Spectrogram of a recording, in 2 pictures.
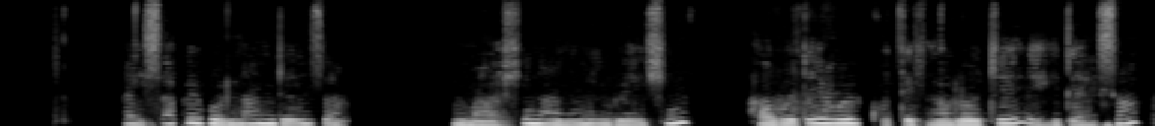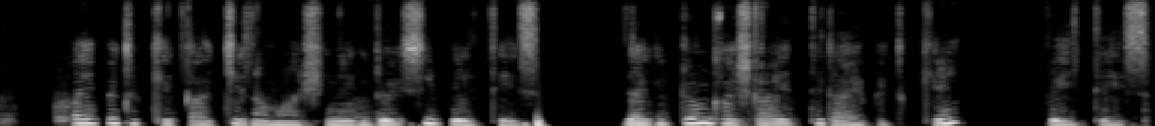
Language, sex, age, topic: Gamo, female, 18-24, government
